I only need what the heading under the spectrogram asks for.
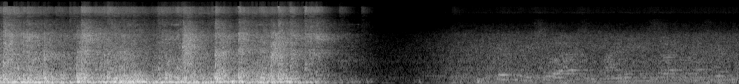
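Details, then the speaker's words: Fresh 408 stroker V8 in a Foxbody Mustang, first fire-up on MSD ignition with estimated timing (balancer marks painted over): loud, lumpy V8 firing with an even beat for about three seconds, then dies away. "I'm happy it sounds good and it didn't take 4 days to make noise."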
